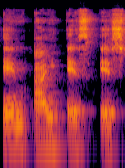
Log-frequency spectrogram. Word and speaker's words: Miss: However, in terms of pronunciation, how is MISS pronounced and how is MS pronounced? MISS is pronounced as Miss. That is pronounced as S.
